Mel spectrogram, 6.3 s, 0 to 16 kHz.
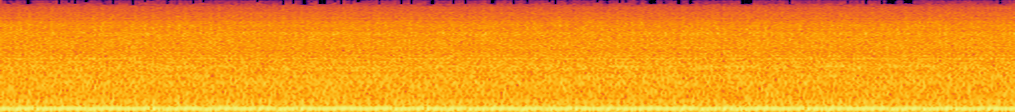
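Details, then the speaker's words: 1960 John Deere 1010 diesel after engine rebuild, just after adjusting injection pump timing to cure smoking: deep, steady chug with an even low beat, no knocks or misses; running great. "wow that made a big difference look at that that is what I wanted to see that is running great"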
